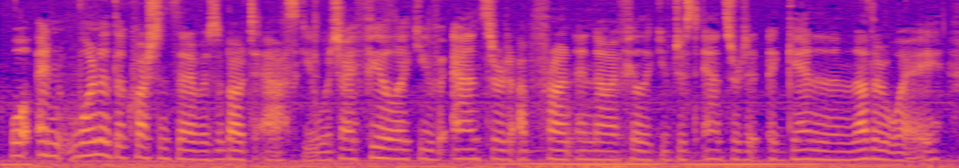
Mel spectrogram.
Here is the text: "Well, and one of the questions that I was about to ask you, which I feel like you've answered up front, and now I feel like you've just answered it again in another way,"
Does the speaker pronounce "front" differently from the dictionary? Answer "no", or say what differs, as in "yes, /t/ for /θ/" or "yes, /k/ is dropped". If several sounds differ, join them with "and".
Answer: no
